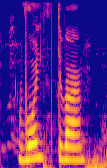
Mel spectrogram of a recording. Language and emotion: Russian, neutral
